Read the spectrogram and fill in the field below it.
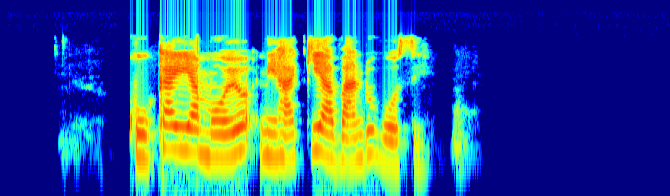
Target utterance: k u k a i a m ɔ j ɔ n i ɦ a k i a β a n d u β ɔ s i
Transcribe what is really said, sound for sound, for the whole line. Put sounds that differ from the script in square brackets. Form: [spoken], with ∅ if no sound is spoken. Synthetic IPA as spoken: k u k a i a m ɔ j ɔ n i ɦ a k i a β a n d u β ɔ s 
